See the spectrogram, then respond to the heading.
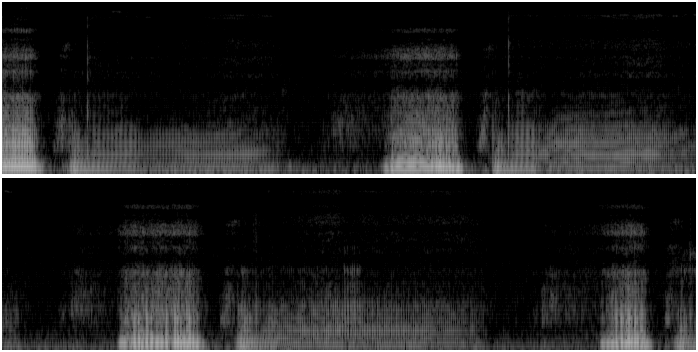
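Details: Person snoring, said to sound like that pretty much all night.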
